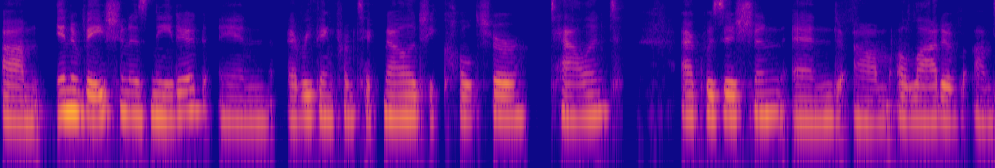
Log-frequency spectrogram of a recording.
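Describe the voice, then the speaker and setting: A woman's somewhat breathy, fairly low voice with a dark, mellow tone, monotone, flat intonation and a moderate pace. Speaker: healthcare workforce expert. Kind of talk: conference presentation.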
